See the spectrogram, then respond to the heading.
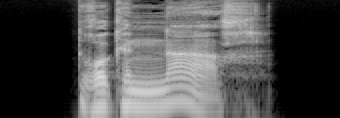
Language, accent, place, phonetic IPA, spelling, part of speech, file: German, Germany, Berlin, [ˌdʁʊkn̩ ˈnaːx], drucken nach, verb, De-drucken nach.ogg
- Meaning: inflection of nachdrucken: 1. first/third-person plural present 2. first/third-person plural subjunctive I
